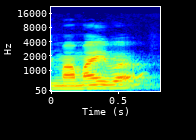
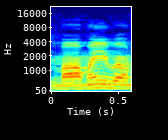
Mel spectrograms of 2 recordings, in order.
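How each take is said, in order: First: The first vowel is kept short. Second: The first vowel is held long. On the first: The speaker calls it right. "It is the short Ma" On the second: The speaker calls it wrong. "I had mispre- mispronounced it as Mamaiva Amsha"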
